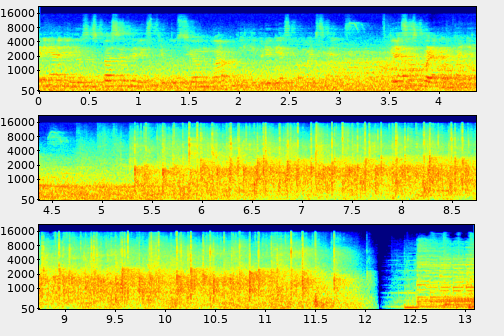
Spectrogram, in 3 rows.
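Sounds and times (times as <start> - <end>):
audience applauding: 5.2 - 12.1.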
